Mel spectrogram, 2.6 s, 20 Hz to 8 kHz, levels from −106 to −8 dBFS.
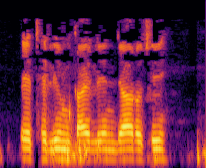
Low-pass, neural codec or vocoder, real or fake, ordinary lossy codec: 7.2 kHz; none; real; MP3, 24 kbps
